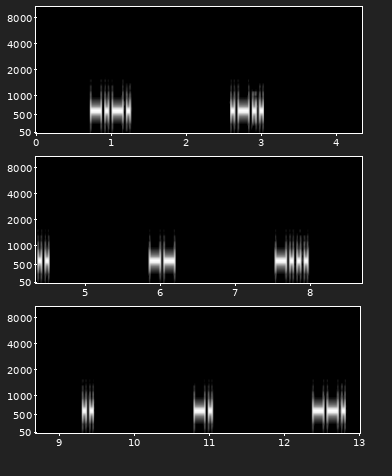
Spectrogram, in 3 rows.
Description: Morse code, heard as a keyed tone, about 25 wpm, spaced as for 6 wpm, 600 Hz. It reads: CLIMBING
